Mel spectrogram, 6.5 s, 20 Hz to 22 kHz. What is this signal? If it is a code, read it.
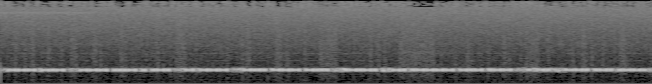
Morse code, heard as a keyed tone, about 46 wpm, 600 Hz, with radio noise. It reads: OK OVER TO BOB <AR> N1KW ES GRP
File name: archived / CRSnet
